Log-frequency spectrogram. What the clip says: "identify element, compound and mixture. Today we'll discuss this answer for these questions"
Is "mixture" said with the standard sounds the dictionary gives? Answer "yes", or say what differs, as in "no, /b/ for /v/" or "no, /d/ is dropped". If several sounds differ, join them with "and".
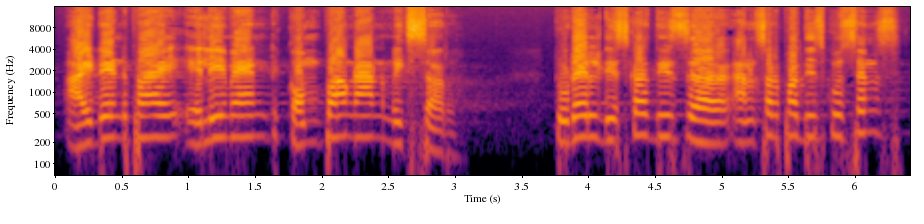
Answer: no, /tʃ/ is dropped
